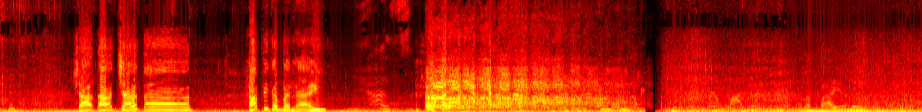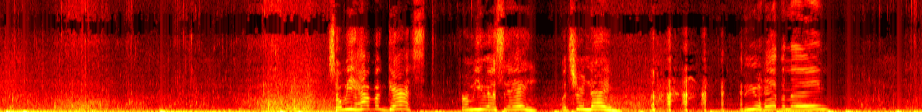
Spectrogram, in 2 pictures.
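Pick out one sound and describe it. An elderly woman talks and laughs close by.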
